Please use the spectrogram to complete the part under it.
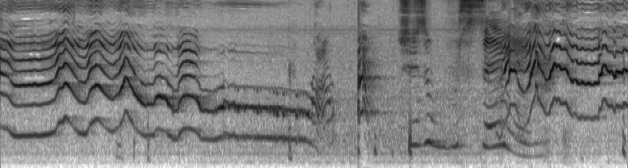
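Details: A pet pup howls along with a young girl indoors in a playful duet: wavering, warbling howls that rise and fall, then break into yips and squeaks, with adult speech in the room.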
